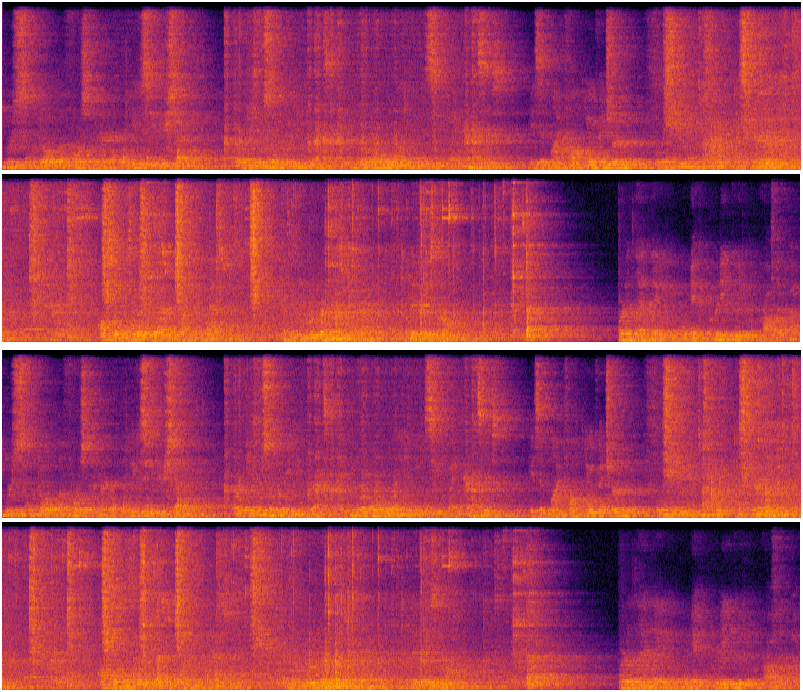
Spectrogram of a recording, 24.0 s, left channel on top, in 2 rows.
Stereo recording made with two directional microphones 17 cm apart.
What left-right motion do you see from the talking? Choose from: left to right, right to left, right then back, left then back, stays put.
right to left.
